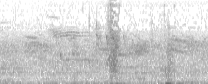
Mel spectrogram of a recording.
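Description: Birds calling outdoors: faint chirping, then two short, louder calls about two and three seconds in.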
